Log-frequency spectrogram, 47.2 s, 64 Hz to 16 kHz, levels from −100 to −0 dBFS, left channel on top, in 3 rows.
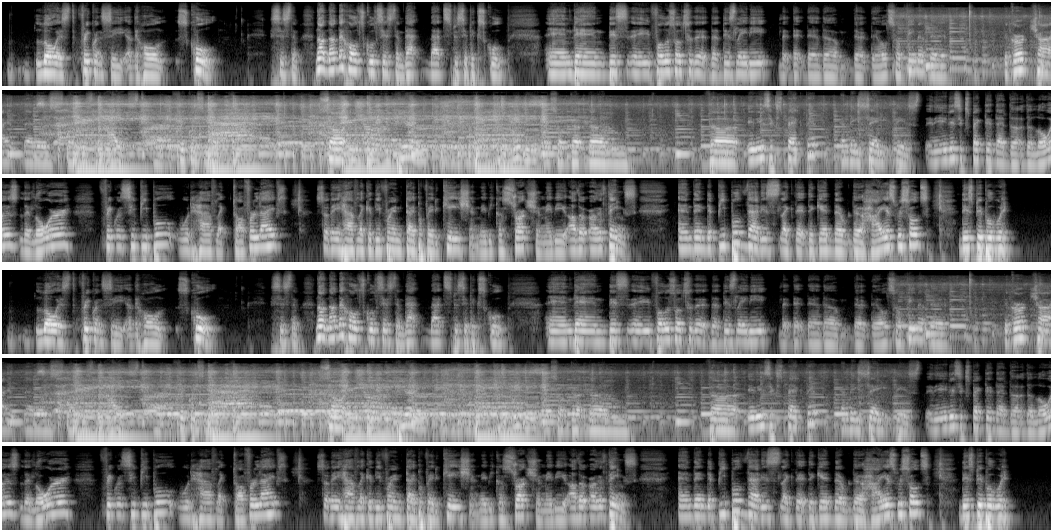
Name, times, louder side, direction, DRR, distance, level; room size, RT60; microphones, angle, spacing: voice 1, 0.1-3.2 4.1-4.4 4.7-7.5 8.2-14.2 15.1-19.2 20.5-25.2 26.2-28.0 28.3-32.5 33.0-35.7 36.2-41.0 41.6-46.5, left 2 dB, 85° left, 1.0 m, -23 dB
sound 1, 13.4-29.4, left 1 dB, 50° left, 0.6 m, -23 dB
2.7 x 2.4 x 4.0 m
head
